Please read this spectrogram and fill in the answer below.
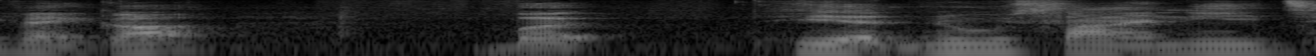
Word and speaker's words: Vaughn: That's how you say his name, Van Gaal.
